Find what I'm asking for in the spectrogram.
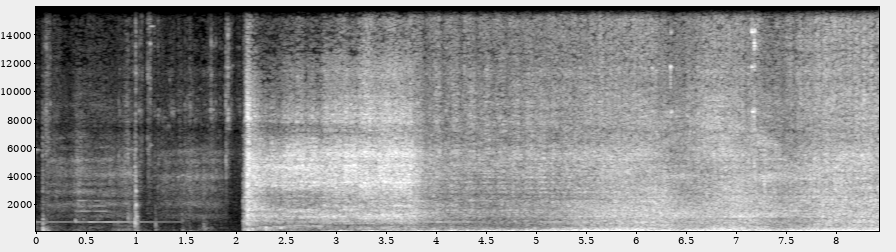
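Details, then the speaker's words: Ford Bronco II engine with no exhaust or manifolds, just after the O2 sensor was fitted, with a fuel leak and leaking valve cover gaskets. It fires into a lumpy, uneven beat of about three pulses a second; rough running, possibly partly from the fuel leak. "Running really bad, which partially could be from the fuel leak and the fact that it's dumping everything down there."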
